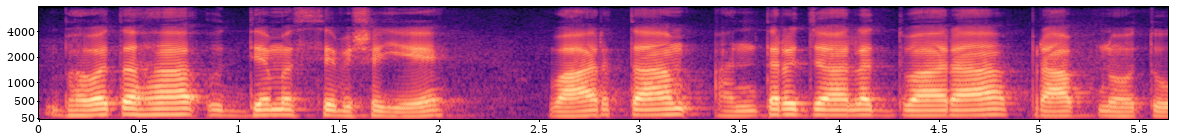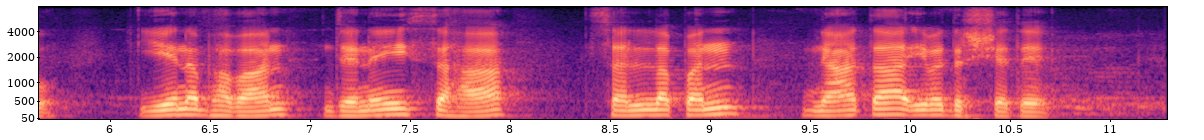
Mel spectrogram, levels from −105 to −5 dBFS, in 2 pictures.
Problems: background conversations at intervals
